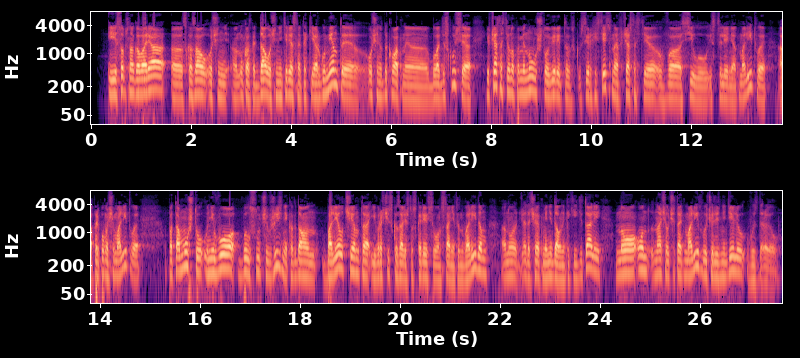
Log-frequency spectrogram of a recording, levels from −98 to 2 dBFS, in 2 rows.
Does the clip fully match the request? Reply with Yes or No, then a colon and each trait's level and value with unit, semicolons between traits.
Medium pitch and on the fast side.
No: low, 130 Hz; fast, 165 wpm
